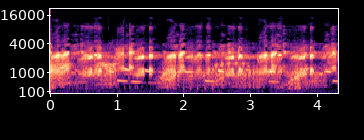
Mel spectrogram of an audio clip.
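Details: Frogs croaking in a dense chorus with rapid repeated croaks, short falling whistled notes and harsh pulsed bursts overlapping throughout.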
